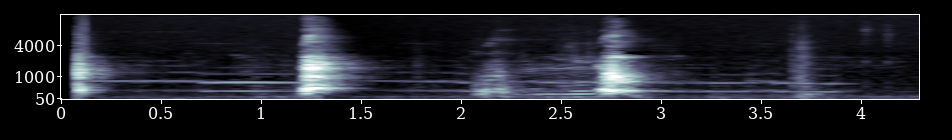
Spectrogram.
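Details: A dog gives short sharp barks with brief tonal howl-like notes between them, four bursts in about four seconds.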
